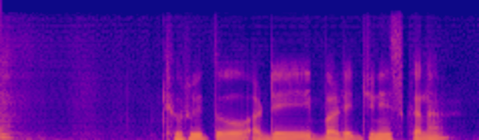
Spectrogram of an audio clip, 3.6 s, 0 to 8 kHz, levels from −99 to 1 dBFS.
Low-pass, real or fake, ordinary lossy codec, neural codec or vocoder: 7.2 kHz; fake; none; codec, 16 kHz, about 1 kbps, DyCAST, with the encoder's durations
